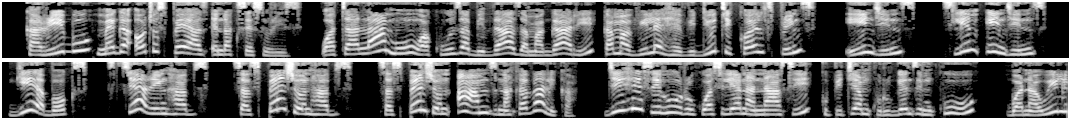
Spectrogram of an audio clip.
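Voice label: Swahili, female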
